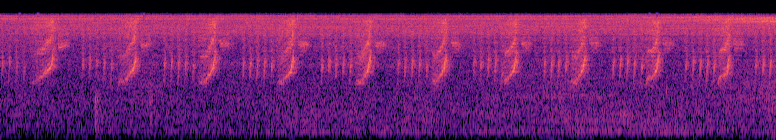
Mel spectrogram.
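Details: Tsukutsukuboshi cicada singing, offered as a free sound effect; rising buzzy sweeps alternate with rapid pulsed trills, the phrase repeating roughly once a second in a steady rhythmic series.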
